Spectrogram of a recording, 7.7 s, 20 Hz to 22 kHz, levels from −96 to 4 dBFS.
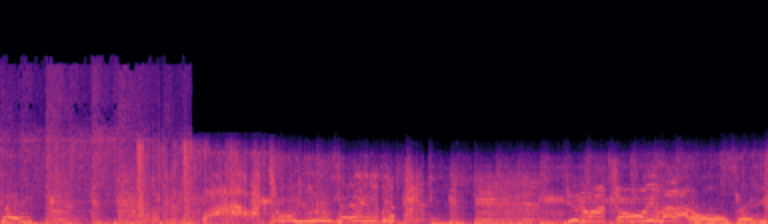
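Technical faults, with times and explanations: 1.38–7.68 s, call bitrate drop: the sound turns rough, watery and muffled, and stays that way to the end of the clip, with the worst stretch lasting about 2.94 s. The call's bandwidth estimate fell and the encoder was pushed from 32 kbps down to 8 kbps. At that rate it codes far more coarsely, which causes the gritty, smeared texture. It also cuts the audio band from 20 kHz to 8 kHz, which takes away the brightness.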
